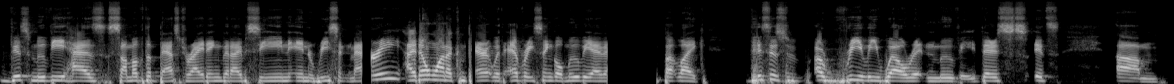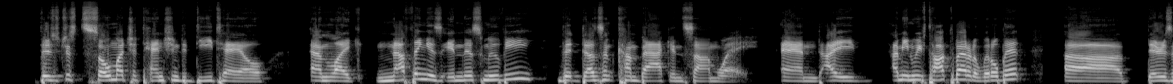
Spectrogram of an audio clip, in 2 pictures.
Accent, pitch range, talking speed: American, 155-185 Hz, 185 wpm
